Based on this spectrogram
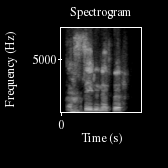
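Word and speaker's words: Asiedu-Nesbeth: If you want to see me on LinkedIn, that's with my name, Myles, M-Y-L-E-S, Sadie Nesbeth, A-S-I-E-D-U hyphen N-E-S-B-E-T-H.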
